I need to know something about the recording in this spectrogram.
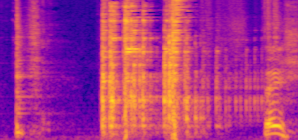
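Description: Metal parts clatter as they are handled.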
